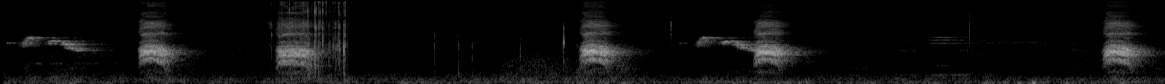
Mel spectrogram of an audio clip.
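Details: Crow giving loud, harsh caws spaced a second or two apart, about five in all, each a broad rasping burst, with thinner whistled notes slipping in between; quiet outdoor background.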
